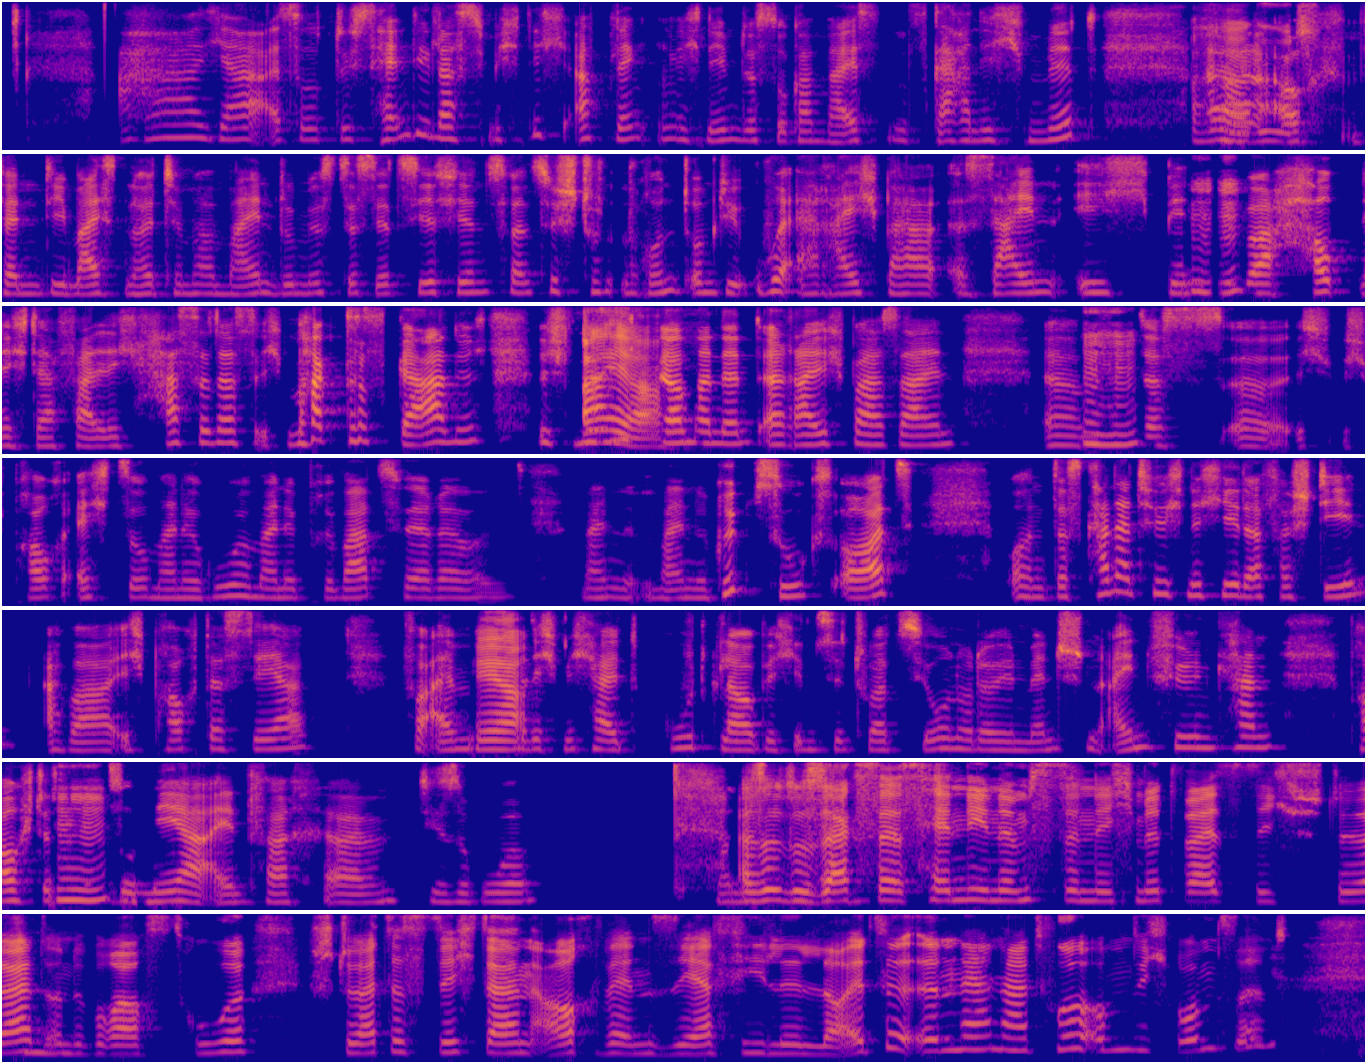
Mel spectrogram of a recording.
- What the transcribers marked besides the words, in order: laughing while speaking: "mag das gar nicht!"
- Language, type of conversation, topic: German, podcast, Woran merkst du, dass du in der Natur wirklich auftankst?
